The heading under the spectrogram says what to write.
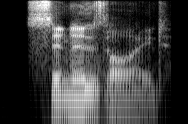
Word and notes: sinusoid: British English

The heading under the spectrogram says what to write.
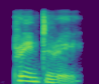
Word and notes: printery: Indian

